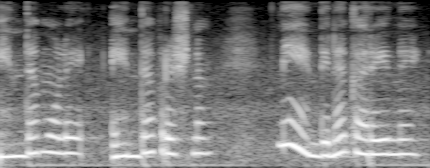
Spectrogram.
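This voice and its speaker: A woman voicing a kindly, protective middle-aged man who gently consoles and reassures in a told story. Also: sits high, fairly even intonation, moderate pace, slightly rough. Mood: concerned. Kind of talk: storytelling, quoted dialogue.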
